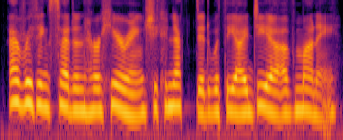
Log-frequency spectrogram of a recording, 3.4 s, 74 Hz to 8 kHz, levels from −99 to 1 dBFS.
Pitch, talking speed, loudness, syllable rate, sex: 210 Hz, 210 wpm, -18 LUFS, 6.2 syllables/s, female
